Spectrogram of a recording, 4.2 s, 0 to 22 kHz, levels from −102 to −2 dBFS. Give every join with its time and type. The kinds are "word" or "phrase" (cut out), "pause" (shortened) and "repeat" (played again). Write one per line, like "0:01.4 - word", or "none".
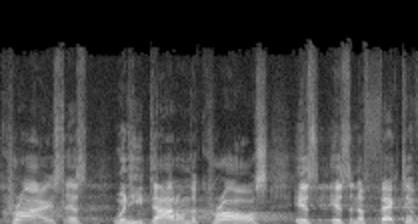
none

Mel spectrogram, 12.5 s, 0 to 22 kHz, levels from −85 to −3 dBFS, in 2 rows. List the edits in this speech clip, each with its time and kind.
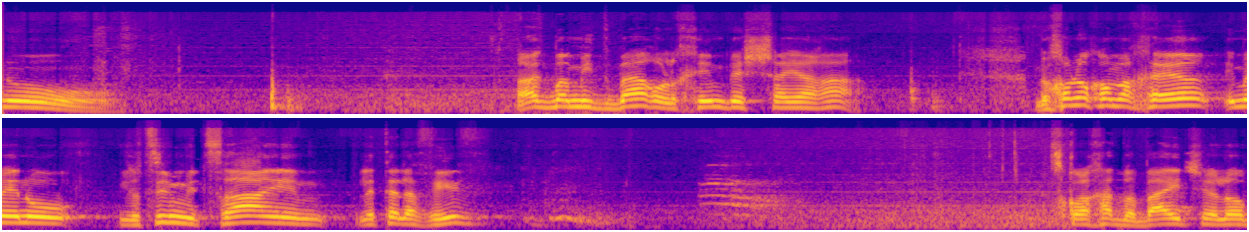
none

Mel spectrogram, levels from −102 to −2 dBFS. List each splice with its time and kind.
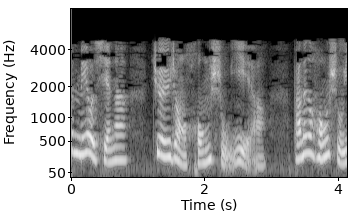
none

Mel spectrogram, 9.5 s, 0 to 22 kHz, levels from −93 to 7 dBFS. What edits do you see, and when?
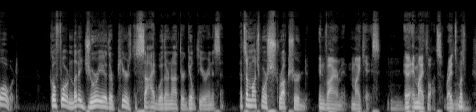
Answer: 0:04.6 - pause
0:06.2 - pause

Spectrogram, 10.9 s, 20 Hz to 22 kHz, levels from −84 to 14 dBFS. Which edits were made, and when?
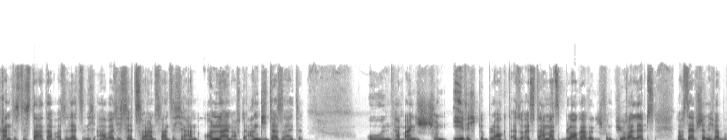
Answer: none

